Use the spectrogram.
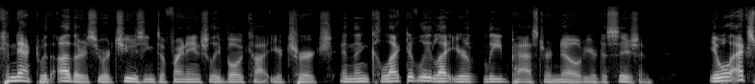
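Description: At 4.69 s, after "then collectively let your", a call audio freeze runs to 4.86 s. The last sound is stretched into a fading buzz or hiss that fills about 144 ms, ending in about 30 ms of silence, likely from delayed packets draining the jitter buffer. Speech resumes at "lead pastor know of" with nothing lost, only delayed.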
